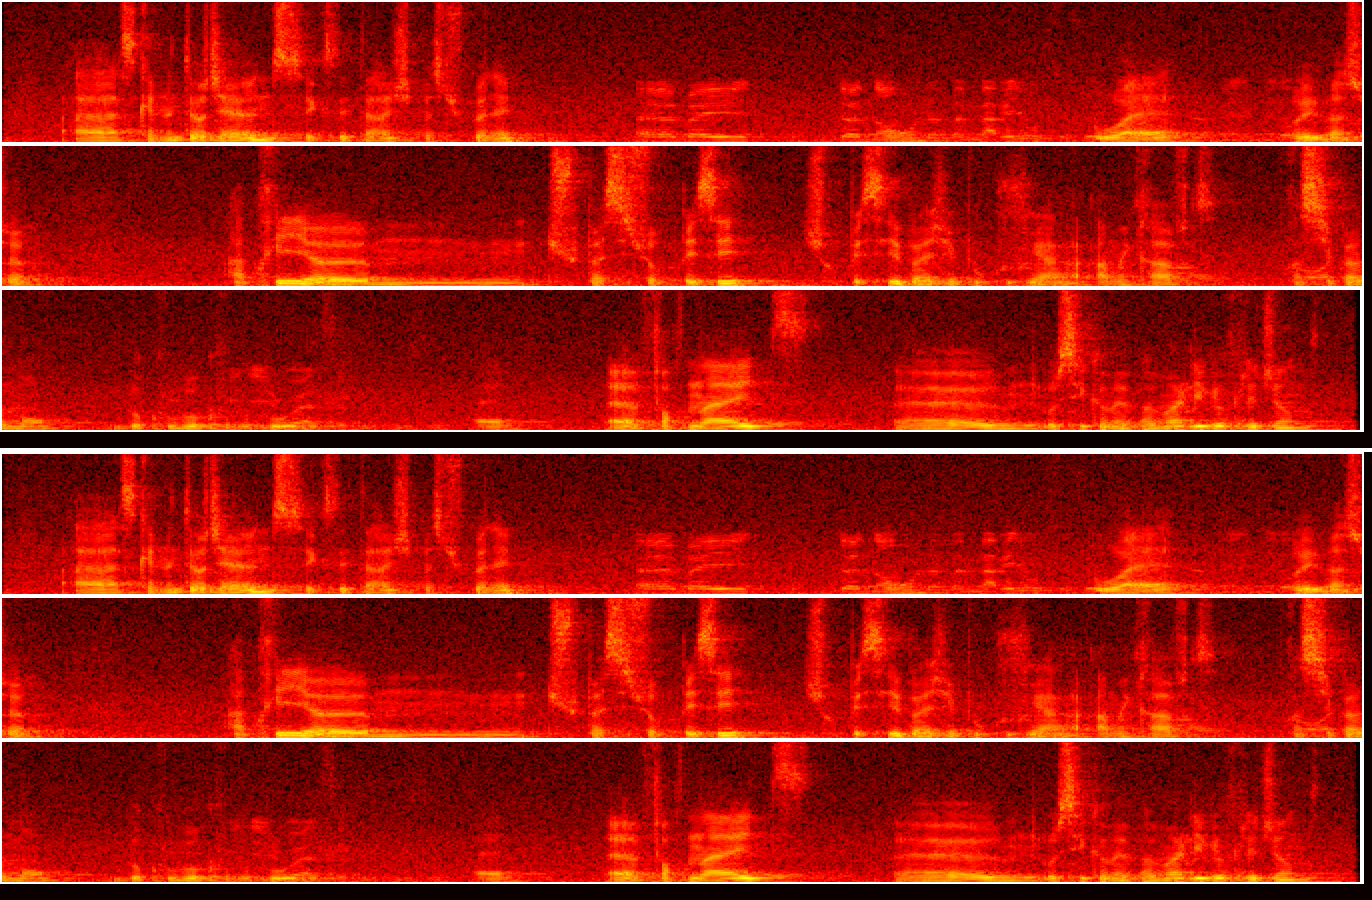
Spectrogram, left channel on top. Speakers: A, in the centre; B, on the left.
A: à Skylander Giants, etc. Je sais pas si tu connais.
B: Euh, ben, de nom,
A: Ouais.
B: là. mais Mario, c'est sûr,
A: Ouais,
B: j'ai joué, là, mais, mais l'autre,
A: oui, bien
B: juste
A: sûr.
B: de nom.
A: Après, euh, je suis passé sur PC. Sur PC, bah, j'ai beaucoup joué à, à Minecraft, principalement.
B: Ah ouais.
A: Beaucoup, beaucoup,
B: <laughs> Oui,
A: beaucoup.
B: j'ai joué à ça beaucoup aussi.
A: Ouais. Euh, Fortnite, euh, aussi quand même pas mal League of Legends.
